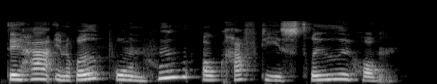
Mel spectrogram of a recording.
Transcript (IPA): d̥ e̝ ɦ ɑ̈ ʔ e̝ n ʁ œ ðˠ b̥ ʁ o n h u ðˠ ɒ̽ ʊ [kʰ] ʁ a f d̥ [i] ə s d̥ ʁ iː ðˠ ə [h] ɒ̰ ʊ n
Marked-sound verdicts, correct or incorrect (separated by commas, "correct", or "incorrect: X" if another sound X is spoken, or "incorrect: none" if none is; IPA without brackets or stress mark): correct, correct, correct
